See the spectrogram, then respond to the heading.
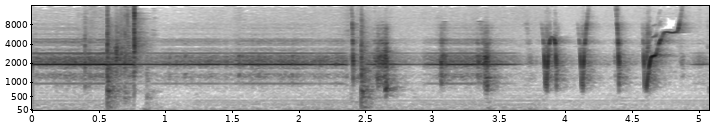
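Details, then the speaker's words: Dead tube AM radio after safe power-up, with another AM radio held nearby: a steady high whistle through the second set amid tuning clicks shows the dead radio's local oscillator is working. "hear that that tells me my local oscillator is working"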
